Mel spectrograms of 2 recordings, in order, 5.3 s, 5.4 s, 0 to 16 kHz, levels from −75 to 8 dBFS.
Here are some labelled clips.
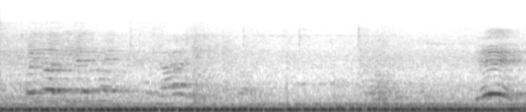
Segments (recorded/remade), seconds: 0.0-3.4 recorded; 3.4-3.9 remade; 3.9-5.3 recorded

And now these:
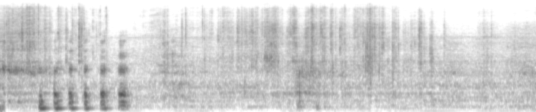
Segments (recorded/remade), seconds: 0.0-0.7 remade; 0.7-1.9 recorded; 1.9-5.4 remade

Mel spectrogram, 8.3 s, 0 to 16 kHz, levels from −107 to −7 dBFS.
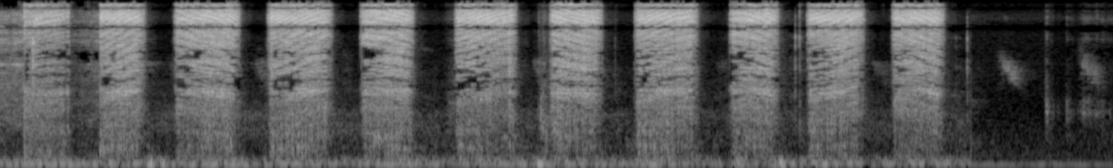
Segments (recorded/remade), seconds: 0.0-3.3 remade; 3.3-5.1 recorded; 5.1-7.9 remade; 7.9-8.3 recorded

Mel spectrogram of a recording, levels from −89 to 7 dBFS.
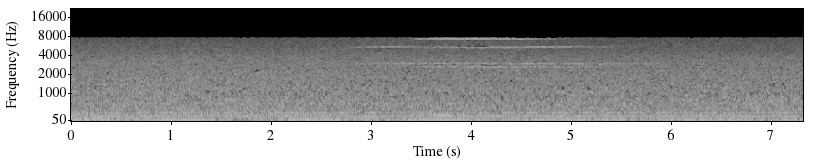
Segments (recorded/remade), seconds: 0.0-1.5 recorded; 1.5-3.4 remade; 3.4-4.9 recorded; 4.9-7.3 remade

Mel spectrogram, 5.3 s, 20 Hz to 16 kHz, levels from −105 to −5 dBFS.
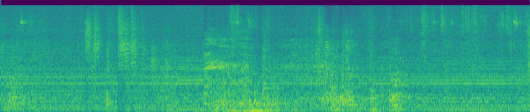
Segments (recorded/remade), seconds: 0.0-5.3 recorded

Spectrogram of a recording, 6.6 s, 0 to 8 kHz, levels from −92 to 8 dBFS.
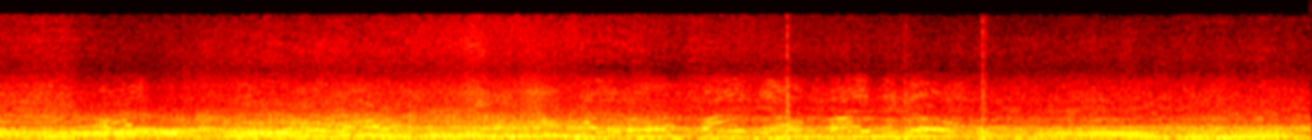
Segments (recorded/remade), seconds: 0.0-0.7 recorded; 0.7-1.2 remade; 1.2-2.1 recorded; 2.1-2.9 remade; 2.9-6.6 recorded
